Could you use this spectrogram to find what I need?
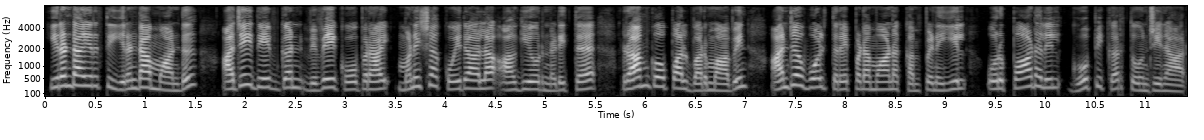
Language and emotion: Tamil, neutral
